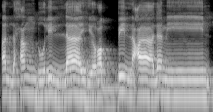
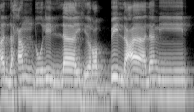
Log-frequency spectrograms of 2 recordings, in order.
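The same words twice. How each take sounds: No difference in how they are said.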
